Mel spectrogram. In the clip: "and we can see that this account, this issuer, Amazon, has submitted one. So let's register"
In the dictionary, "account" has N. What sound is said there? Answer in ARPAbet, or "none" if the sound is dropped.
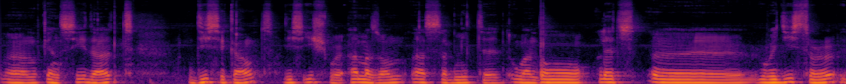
N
